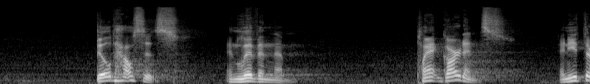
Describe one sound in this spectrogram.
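A man speaks calmly through a microphone in a large echoing hall, pausing between phrases.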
